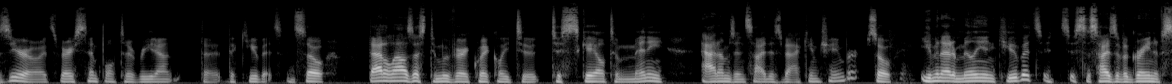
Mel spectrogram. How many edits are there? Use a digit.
0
